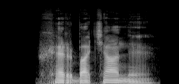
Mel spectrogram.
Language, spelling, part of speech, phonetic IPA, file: Polish, herbaciany, adjective, [ˌxɛrbaˈt͡ɕãnɨ], Pl-herbaciany.ogg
